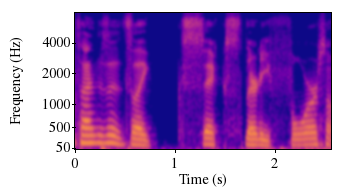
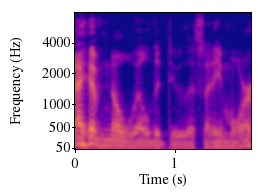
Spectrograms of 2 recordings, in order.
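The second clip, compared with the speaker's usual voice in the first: mock-deflated voice, lower and quieter; 5 semitones lower, 6 dB quieter than usual. Imitating how the other speaker sounds, in a mock-deflated voice. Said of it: "more like a balloon deflating".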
